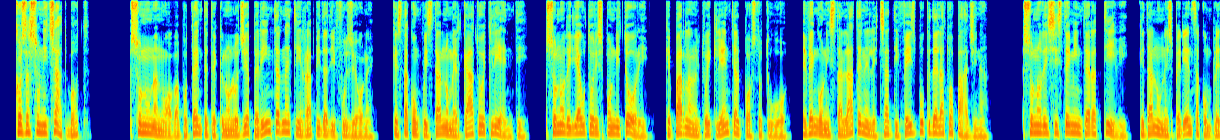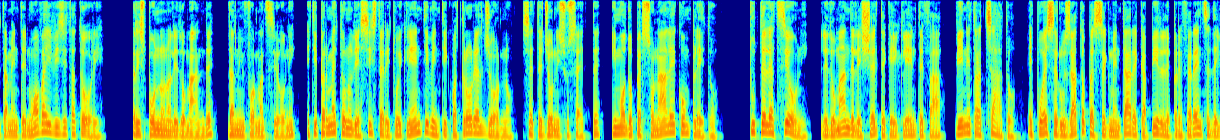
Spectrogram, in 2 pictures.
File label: italian tv shows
